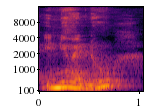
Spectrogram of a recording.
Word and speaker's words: innuendo: इसकी correct pronunciation है इन्यूएंडो।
